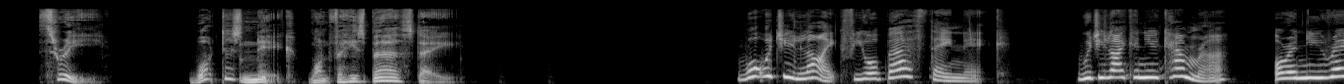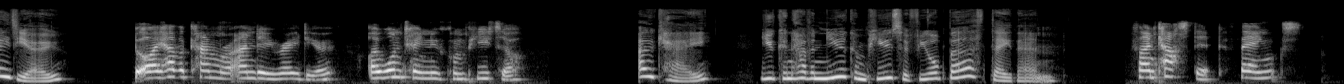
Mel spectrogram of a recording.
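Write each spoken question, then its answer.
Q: What does Nick want for his birthday?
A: a new computer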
